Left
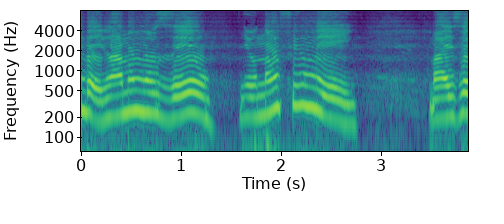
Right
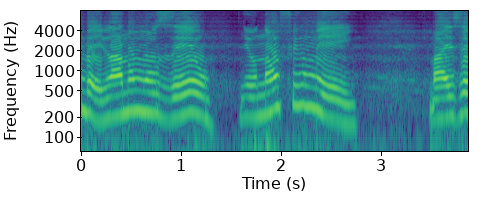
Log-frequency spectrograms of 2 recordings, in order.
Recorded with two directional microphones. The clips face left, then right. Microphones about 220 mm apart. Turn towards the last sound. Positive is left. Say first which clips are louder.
# left 3 dB
turn(degrees=30)  # may be behind; listen again after turning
